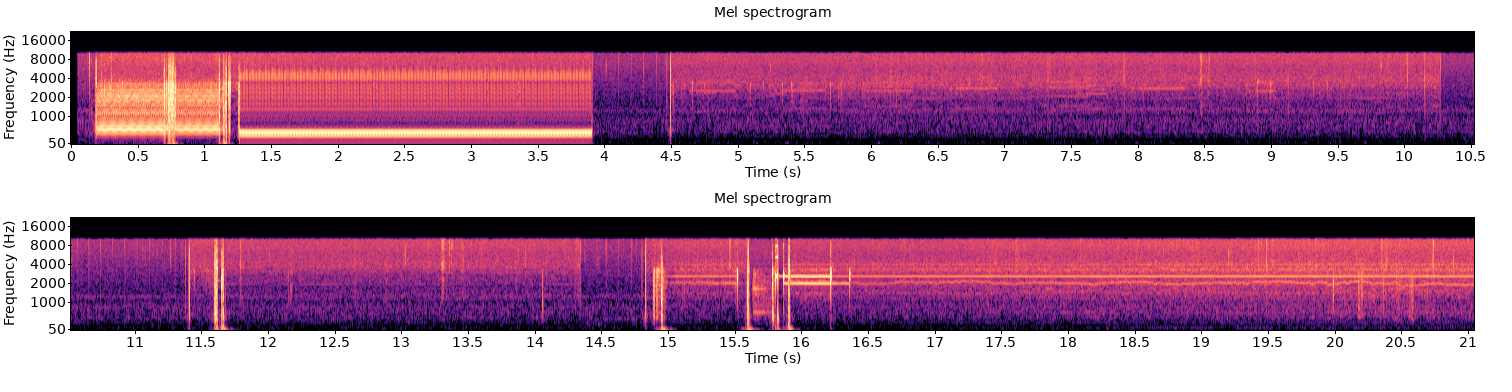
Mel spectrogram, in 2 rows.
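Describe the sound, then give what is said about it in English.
Telephone line sounds from a call dialed through the Occoquan central office and routed to the Arlington tandem reorder. A loud steady dual tone opens, then quiet line hiss with scattered clicks, a cluster of clicks, and a faint high tone. “let's, before we go, dial 493 from the Occoquan Central Office one more time.”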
